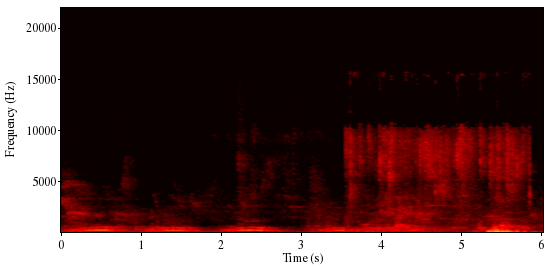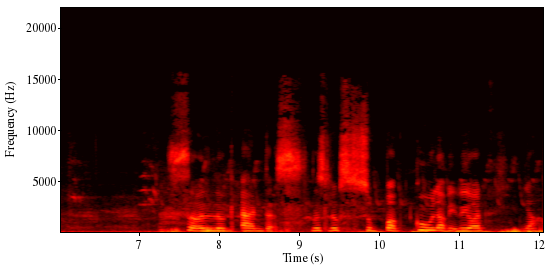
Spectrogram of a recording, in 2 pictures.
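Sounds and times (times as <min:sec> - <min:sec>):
pigeon cooing: 0:00.0 - 0:05.1.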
